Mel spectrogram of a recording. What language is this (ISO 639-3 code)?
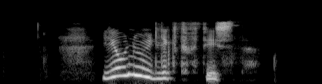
kab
